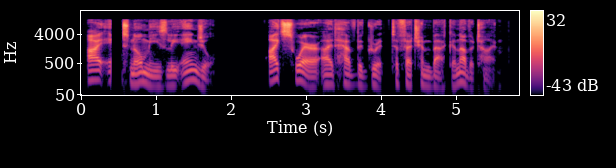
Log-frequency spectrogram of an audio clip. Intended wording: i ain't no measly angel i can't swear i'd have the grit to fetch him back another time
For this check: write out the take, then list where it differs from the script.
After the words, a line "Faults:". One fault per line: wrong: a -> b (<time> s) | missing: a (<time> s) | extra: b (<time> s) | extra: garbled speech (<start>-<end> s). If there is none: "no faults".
i ain't no measly angel i swear i'd have the grit to fetch him back another time
Faults:
missing: can't (2.6 s)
